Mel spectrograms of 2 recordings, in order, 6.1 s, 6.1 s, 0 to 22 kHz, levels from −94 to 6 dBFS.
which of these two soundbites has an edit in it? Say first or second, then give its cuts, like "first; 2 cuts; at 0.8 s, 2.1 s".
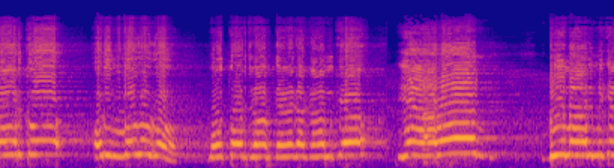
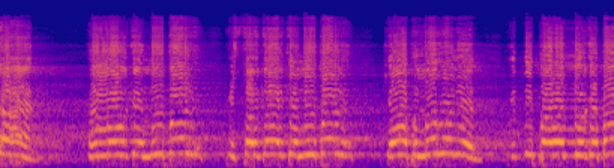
first; 1 cut; at 3.8 s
